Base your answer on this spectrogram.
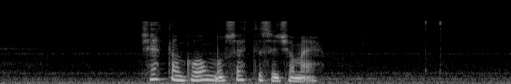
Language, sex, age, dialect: Faroese, female, 61+, Suðurstreymoy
